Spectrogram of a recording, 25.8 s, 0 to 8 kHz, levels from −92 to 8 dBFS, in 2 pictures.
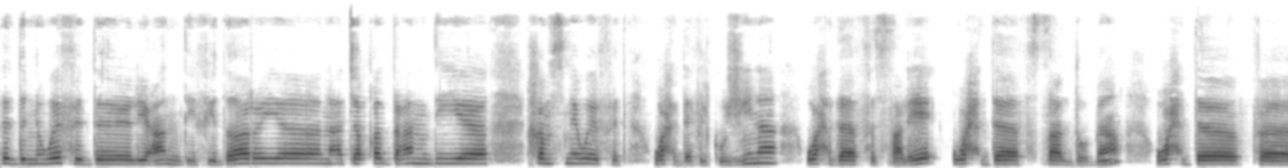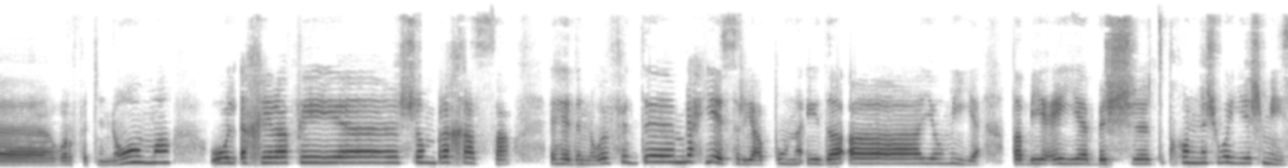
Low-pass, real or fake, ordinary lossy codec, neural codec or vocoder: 7.2 kHz; fake; AAC, 32 kbps; vocoder, 44.1 kHz, 128 mel bands, Pupu-Vocoder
